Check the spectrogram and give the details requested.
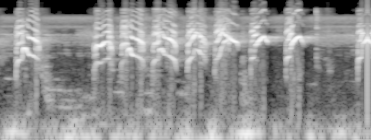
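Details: Lesser green leafbird in full long-shot ('tembakan panjang') song: rapid, shrill, sweeping chirps tumbling one after another, about ten bright bursts in under four seconds, some with falling tails, over a soft low rumble.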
